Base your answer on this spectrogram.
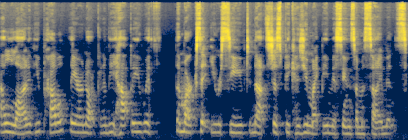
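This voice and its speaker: Fairly high in pitch and somewhat breathy, a woman speaks with fairly even intonation. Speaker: online teacher. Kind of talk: instructional video. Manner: hesitant, many fillers.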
